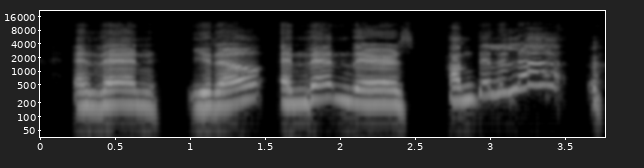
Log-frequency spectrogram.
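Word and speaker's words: الحمد لله: Alhamdulillah, when you say it like this, Alhamdulillah, it's real thanks. Or Alhamdulillah, it's surprise, right? Or it's Alhamdulillah. It's total.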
